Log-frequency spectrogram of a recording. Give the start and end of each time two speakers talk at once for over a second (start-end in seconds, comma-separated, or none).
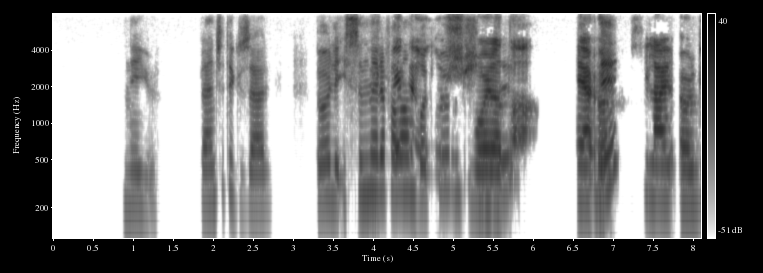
3.9-5.7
